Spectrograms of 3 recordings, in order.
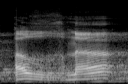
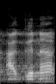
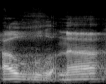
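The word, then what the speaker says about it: أغنى: Aghna, aghna, jadi bukan agna. Kalau agna, kalau nggak mengalir berarti nanti masuknya di sifat syiddah ya. Itu nggak boleh tuh, dibacanya harusnya aghna, aghna, mengalir ya.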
